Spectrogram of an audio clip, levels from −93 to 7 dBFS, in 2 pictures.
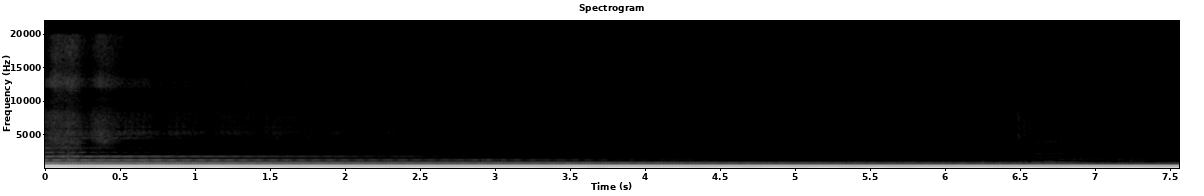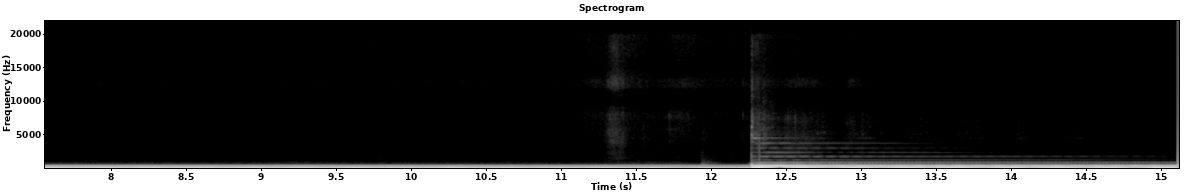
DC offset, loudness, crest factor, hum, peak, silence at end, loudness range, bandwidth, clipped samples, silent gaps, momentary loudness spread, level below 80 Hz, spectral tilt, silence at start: under 0.1%; -14 LUFS; 14 dB; none; 0 dBFS; 0 s; 4 LU; 0.9 kHz; under 0.1%; none; 6 LU; -52 dBFS; -15 dB/octave; 0 s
